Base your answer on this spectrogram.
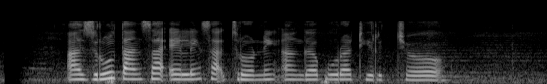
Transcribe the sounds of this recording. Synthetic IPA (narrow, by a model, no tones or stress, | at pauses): ʔazɾʊlt̪ansaʔelɪŋsa̰ʔd̥ʒ̥ɾonɪŋʔaŋɡapuɾad̪̥i̤rd̥ʒ̥ɔ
